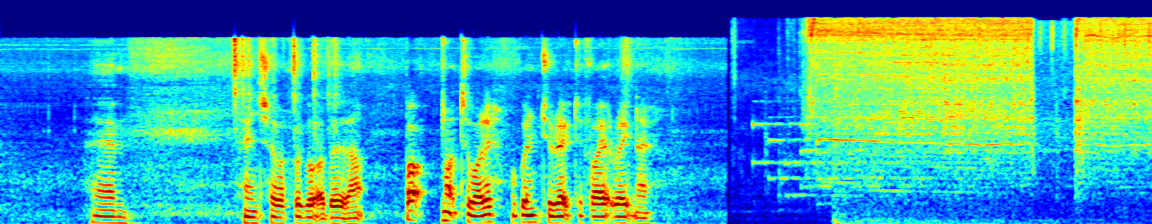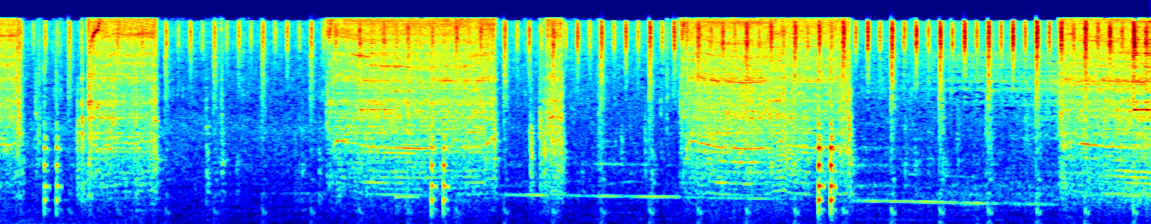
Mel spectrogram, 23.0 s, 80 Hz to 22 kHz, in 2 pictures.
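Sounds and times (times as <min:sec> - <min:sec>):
drill cutting through steel: 0:08.0 - 0:13.2, 0:14.7 - 0:17.3, 0:18.2 - 0:20.1, 0:21.8 - 0:23.0
drill clicks: 0:10.8 - 0:13.8, 0:14.7 - 0:17.3.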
